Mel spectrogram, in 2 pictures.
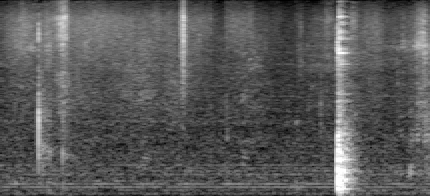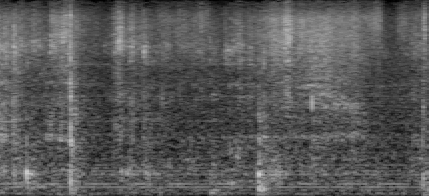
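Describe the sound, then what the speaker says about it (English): Thick anise biscotti dough being worked out of a stand mixer bowl onto a floured countertop, with sporadic clinks and scrapes of metal against the bowl, one sharp clank standing out among quieter knocks and rustles. "I'm just going to take the dough out of the bowl and put it on our countertop here."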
